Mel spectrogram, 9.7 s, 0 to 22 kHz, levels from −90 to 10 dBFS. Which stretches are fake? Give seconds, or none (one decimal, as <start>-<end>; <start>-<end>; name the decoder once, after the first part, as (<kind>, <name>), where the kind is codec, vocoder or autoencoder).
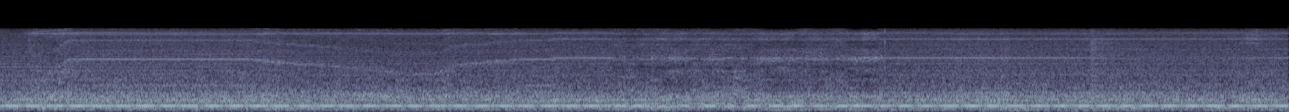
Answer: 4.6-6.6 (codec, SNAC)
